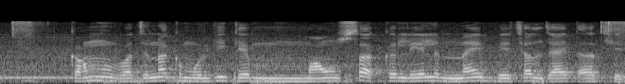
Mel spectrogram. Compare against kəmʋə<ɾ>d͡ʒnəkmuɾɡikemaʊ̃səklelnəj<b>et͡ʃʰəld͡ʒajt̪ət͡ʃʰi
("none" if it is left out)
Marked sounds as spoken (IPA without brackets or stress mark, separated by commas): none, b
